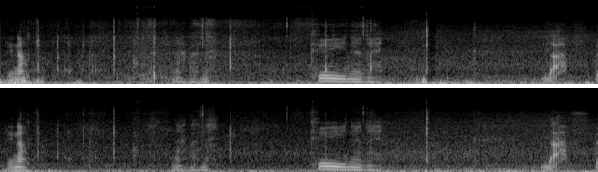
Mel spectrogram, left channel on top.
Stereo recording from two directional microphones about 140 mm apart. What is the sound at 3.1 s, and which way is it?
Speech, 15° right (ahead or behind).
